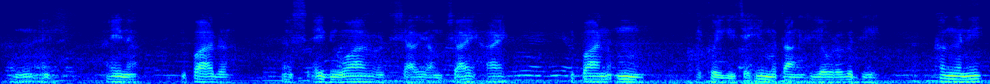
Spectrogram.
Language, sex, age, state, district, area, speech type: Manipuri, male, 60+, Manipur, Imphal East, urban, spontaneous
